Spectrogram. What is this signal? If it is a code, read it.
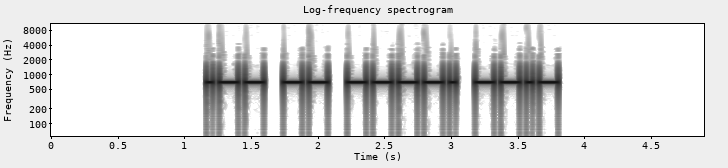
Morse code, heard as a keyed tone, about 25 wpm, 700 Hz. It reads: WM9Q
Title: Call Signs Repeated 3x - 25wpm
